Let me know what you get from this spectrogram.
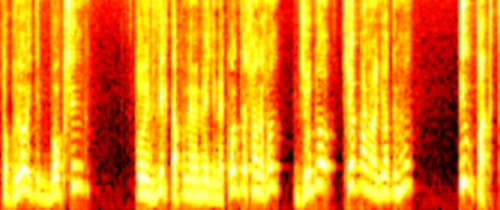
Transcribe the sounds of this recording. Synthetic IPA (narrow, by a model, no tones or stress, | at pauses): t̪o̞ɡloɾiciɡ̚bo̞ksiŋɡ | t̪o̞invikt̪ɐpuinememeʝine̞ko̞nt̪ɾesfɐnðeson | d͡zud̪o̞ce̞ːpɐnɐʝo̞t̪̬imu | impɐkt̪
